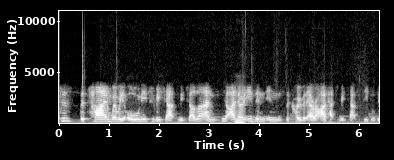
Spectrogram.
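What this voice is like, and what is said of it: Australian accent, upbeat voice. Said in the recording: “There's a spring in your voice. And I don't know if it's the Australian accent”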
